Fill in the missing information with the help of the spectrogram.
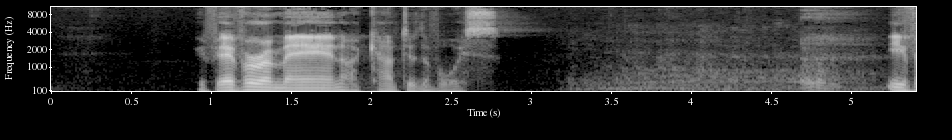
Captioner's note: audience laughs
